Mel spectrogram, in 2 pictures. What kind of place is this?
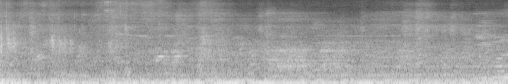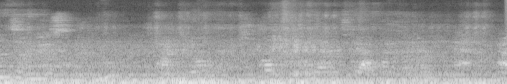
bus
